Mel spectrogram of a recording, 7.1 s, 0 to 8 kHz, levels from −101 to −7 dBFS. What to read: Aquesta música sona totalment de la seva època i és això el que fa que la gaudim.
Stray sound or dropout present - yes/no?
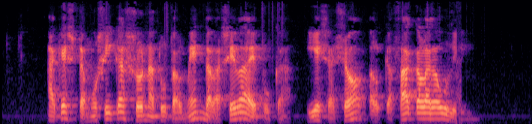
yes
